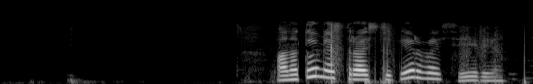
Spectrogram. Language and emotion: Russian, positive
